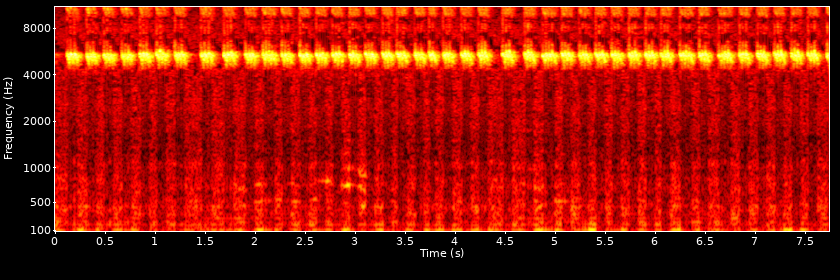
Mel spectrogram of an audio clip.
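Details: Live cricket (tidda) chirping: a fast, steady stream of high, thin, pure-toned pulses, roughly six per second, loud and unbroken throughout, over a faint low hum.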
